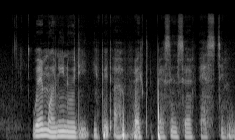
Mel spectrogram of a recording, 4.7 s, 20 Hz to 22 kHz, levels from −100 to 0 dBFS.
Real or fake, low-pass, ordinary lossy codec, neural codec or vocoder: fake; 14.4 kHz; none; vocoder, 44.1 kHz, 128 mel bands, Pupu-Vocoder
